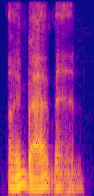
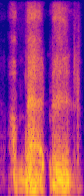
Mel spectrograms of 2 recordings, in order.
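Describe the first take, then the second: First: It is said in an ordinary, undisguised voice. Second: It is said in a put-on, disguised voice. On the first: "all the other auditions where everybody's like" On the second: "where he does the voice"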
